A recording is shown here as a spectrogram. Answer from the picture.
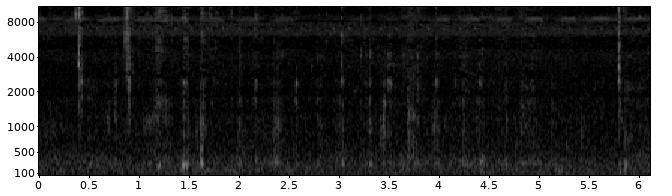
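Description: Faint chewing and mouth sounds of a man eating rice and smoked chicken with his hands: soft smacks and sharp little clicks, irregular, a few a second.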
